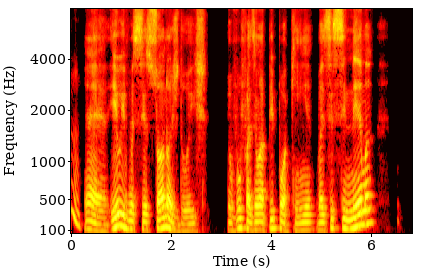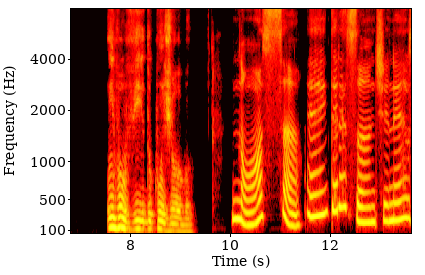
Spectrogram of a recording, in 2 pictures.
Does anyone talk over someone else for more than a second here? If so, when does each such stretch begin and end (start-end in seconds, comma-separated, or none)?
none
